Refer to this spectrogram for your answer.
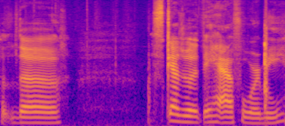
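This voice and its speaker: With a bright, sharp tone, a woman speaks at a fairly low pitch using fairly even intonation. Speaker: tarot reader. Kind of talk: collective tarot reading.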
